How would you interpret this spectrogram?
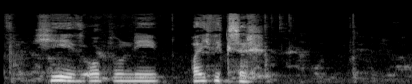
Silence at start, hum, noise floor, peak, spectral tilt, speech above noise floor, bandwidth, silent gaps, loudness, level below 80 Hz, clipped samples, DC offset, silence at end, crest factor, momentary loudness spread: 0.1 s; none; -46 dBFS; 0 dBFS; -5 dB/octave; 30 dB; 11.5 kHz; none; -17 LUFS; -50 dBFS; under 0.1%; under 0.1%; 0.55 s; 18 dB; 14 LU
